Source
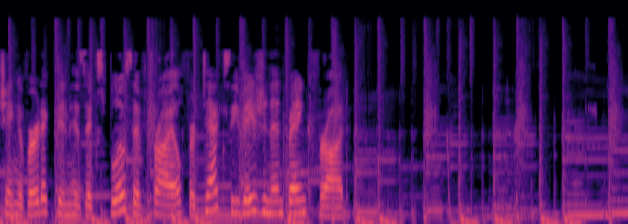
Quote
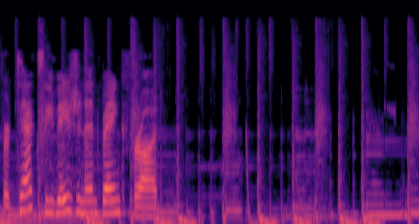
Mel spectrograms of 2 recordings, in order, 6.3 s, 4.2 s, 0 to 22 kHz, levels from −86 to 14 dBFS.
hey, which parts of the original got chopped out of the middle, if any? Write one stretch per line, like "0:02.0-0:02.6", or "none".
0:03.4-0:03.6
